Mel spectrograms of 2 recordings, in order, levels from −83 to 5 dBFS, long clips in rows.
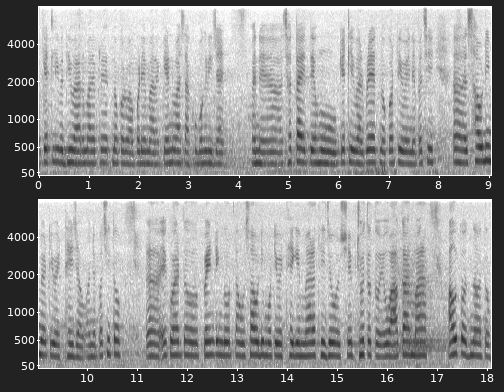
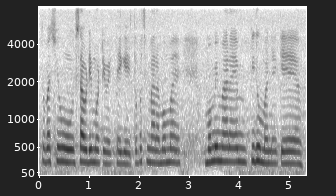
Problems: constant background noise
